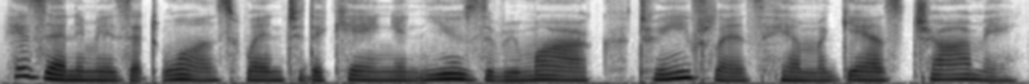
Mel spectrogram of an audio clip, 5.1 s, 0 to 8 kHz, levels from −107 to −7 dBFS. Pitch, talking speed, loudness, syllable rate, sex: 165 Hz, 200 wpm, -20 LUFS, 4.9 syllables/s, female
